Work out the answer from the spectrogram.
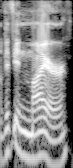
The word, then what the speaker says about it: Vivian Maier: this how you came to be interested in Vivian Mayer there's the american street photographer and what captured you about her story well vivian maier which is spelled ma i er worked as a nanny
